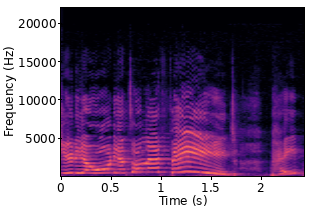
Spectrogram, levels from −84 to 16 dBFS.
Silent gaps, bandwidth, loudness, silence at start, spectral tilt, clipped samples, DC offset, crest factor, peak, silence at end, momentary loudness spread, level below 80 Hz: none; 17 kHz; -15 LUFS; 0 s; -1 dB/octave; under 0.1%; under 0.1%; 14 dB; -2 dBFS; 0 s; 16 LU; -54 dBFS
